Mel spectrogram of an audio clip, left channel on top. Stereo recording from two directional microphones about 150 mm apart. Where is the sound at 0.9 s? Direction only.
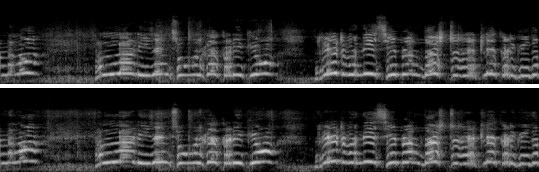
45° left (ahead or behind).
